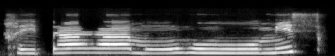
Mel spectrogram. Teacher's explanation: huruf ketiga dari belakang yang berharokat hendaknya agak sedikit dihentakkan suaranya.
